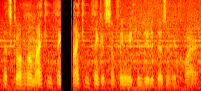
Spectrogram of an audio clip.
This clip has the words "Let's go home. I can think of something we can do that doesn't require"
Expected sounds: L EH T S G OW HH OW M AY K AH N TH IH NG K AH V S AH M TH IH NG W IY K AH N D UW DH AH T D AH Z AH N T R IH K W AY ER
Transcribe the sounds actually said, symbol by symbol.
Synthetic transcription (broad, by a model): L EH T S G OW HH OW M AY K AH N TH IH NG K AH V S AH M TH IH NG W IY K AH N D UW DH AH T D AH Z AH N T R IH K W AY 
